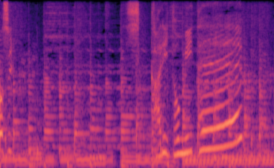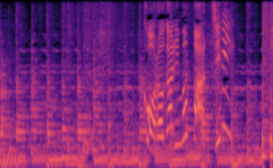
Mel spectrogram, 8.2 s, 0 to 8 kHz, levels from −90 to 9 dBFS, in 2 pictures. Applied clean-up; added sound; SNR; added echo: none; none; none; none.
